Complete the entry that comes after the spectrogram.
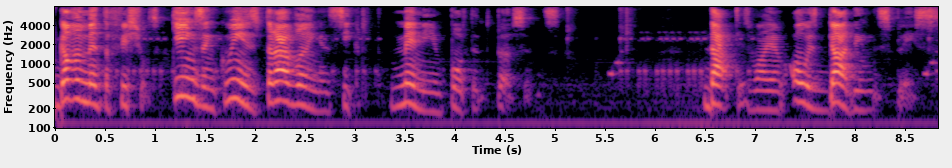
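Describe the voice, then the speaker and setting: Someone puts on a gruff character voice and speaks at a moderate pace. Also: man, high pitch for a man. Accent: Russian. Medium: solo performance. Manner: blunt broken English, gruff.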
